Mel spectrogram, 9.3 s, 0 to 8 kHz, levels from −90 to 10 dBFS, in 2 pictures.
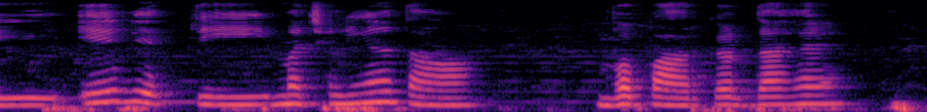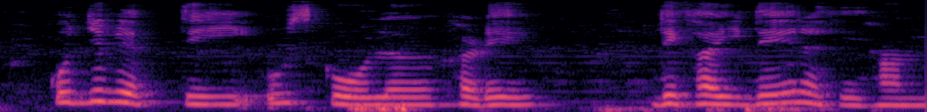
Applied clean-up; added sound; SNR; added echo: classical method log-MMSE.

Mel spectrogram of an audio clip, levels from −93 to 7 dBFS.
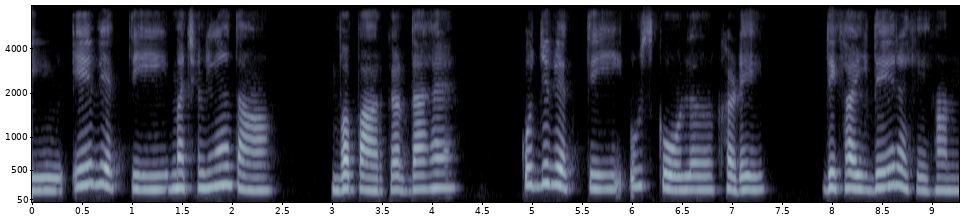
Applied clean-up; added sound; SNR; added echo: neural mask model DeepFilterNet 3.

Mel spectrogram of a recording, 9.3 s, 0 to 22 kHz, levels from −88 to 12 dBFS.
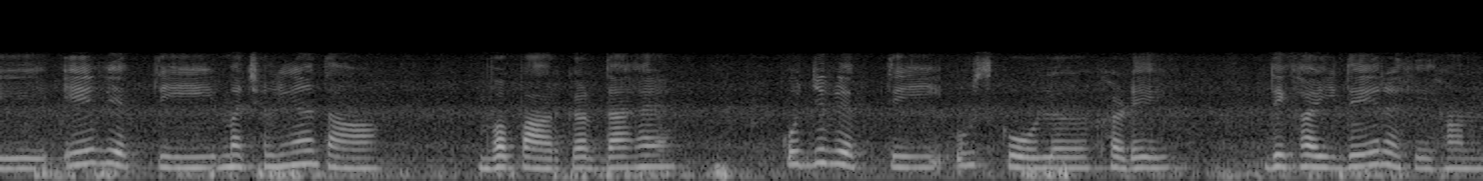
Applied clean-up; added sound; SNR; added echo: none; none; none; none.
